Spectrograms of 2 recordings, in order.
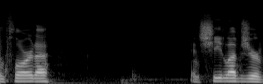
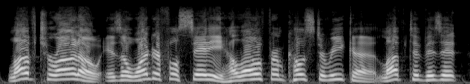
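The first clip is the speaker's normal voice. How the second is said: shouted, higher and louder; reading in all caps; 8 semitones higher, 7 dB louder than usual. Shown as a demonstration. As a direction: yell every word like caps lock. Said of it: "lay off the caps".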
